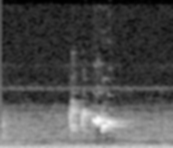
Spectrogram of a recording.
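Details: One short, bright call from a wild sooty-headed bulbul, a strange sound: a quick slurred whistle that starts high and drops, lasting under half a second, over a low steady hum.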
